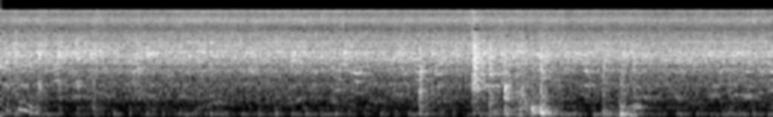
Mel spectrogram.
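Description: Chopped leafy greens frying in a pan with a steady sizzle. A few sharp knocks and short scrapes come about six to eight seconds in.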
